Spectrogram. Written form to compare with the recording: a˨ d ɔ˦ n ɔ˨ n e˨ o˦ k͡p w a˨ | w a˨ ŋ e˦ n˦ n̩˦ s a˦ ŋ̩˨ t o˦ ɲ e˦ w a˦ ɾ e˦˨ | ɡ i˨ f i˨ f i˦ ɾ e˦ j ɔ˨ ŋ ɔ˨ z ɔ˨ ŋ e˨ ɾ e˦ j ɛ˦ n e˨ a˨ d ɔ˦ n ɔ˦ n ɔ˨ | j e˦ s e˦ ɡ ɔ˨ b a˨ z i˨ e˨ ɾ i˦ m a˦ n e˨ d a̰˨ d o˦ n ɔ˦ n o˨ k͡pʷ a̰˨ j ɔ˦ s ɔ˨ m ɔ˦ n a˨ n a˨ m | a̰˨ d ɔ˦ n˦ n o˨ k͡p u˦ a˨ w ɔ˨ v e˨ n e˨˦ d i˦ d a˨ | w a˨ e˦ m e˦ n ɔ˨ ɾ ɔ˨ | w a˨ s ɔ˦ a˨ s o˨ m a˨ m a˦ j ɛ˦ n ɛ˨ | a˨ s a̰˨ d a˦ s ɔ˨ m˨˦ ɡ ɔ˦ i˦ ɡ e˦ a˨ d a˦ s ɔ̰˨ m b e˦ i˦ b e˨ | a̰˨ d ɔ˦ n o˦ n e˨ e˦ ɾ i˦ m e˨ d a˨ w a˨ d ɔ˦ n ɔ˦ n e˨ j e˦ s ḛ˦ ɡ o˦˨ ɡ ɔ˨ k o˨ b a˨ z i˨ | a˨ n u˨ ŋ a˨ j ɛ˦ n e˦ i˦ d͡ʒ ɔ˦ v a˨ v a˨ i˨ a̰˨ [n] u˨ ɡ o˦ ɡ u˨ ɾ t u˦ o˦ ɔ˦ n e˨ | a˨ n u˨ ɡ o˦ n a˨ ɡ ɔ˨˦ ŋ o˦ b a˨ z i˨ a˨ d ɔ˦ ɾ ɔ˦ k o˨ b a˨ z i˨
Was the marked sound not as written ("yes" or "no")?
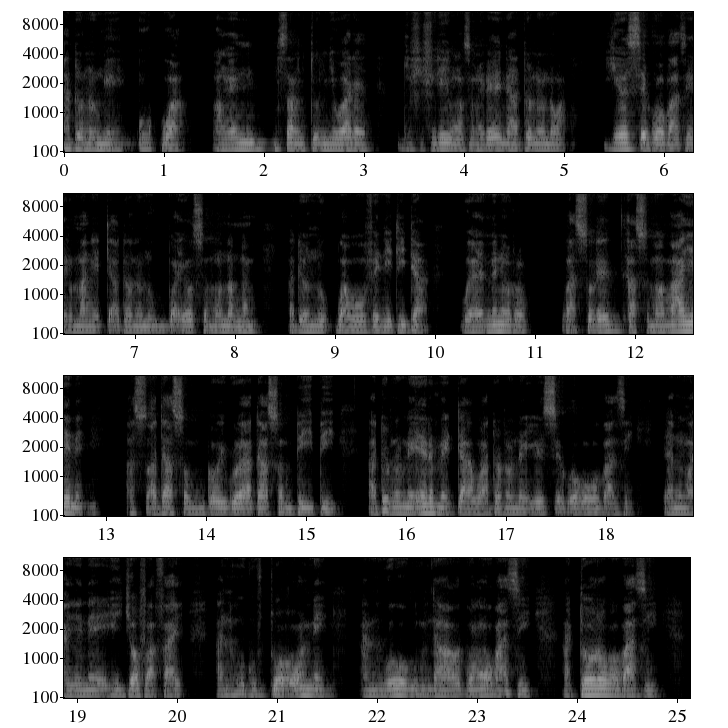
no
